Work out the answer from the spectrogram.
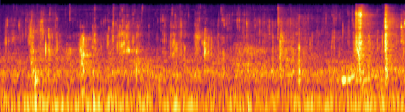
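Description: Close-miked chewing and wet mouth sounds of someone eating a carnitas burrito: soft smacks and squishes, with two sharper smacks near the end.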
